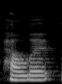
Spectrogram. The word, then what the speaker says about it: Howlett: Howlett.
